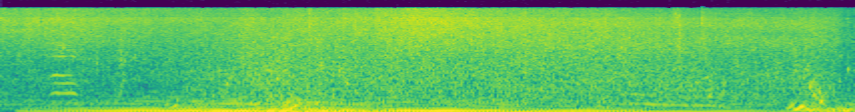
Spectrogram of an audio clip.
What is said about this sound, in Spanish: Se lanza al agua y al momento se agarra a otra roca. Se agazapa a ella con dolor, pero una ola lo tira.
